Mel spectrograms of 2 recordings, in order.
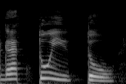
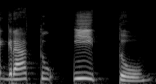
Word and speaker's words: gratuito: de sílaba eu falei sobre a palavra gratuito que não é gratuito porque porque nós temos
